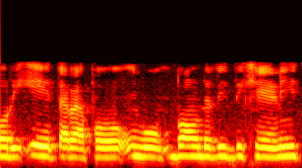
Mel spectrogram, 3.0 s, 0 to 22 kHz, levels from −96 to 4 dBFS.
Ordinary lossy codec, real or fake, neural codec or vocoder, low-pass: none; real; none; 5.4 kHz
